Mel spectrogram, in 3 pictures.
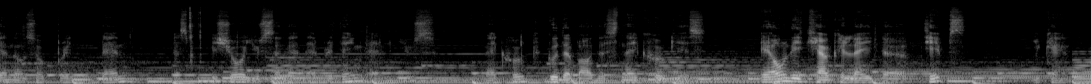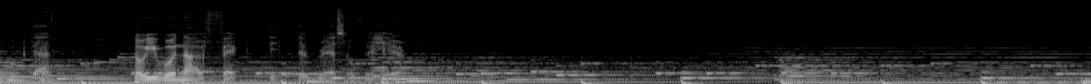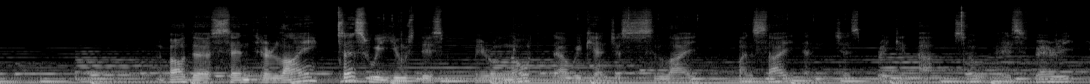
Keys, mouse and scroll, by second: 1.2-1.9 middle drag, 1.9 a, 4.6 click, 5.4-7.1 middle drag, 10.2-14.6 drag, 14.6 middle click, 15.3-16.6 drag, 16.6 middle click, 16.7 click, 17.4 middle drag, 17.7 scroll down 1, 17.8 middle click, 18.0 click, 18.5 middle click, 18.8 f, 18.9 click, 19.1 middle click, 19.3 click, 20.2 middle click, 20.3 click, 20.7 f, 20.8 f, 20.9 f, 20.9 click, 21.4 ctrl+z, 21.4 ctrl+z, 21.5 ctrl+z, 21.7 ctrl+z, 21.9-23.2 drag, 25.2 f, 25.7 f, 27.2-31.4 drag, 31.4 f, 32.2 f.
